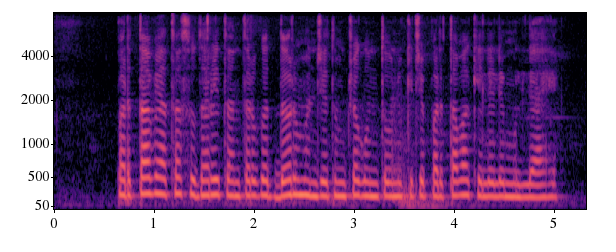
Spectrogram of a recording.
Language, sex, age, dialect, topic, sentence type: Marathi, female, 31-35, Northern Konkan, banking, statement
